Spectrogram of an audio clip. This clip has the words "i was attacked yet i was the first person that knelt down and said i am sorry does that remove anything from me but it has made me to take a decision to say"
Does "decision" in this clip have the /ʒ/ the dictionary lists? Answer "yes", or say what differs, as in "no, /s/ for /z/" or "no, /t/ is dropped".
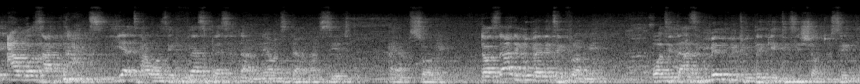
no, /ʃ/ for /ʒ/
